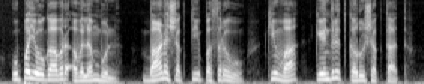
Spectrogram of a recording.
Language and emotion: Marathi, neutral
